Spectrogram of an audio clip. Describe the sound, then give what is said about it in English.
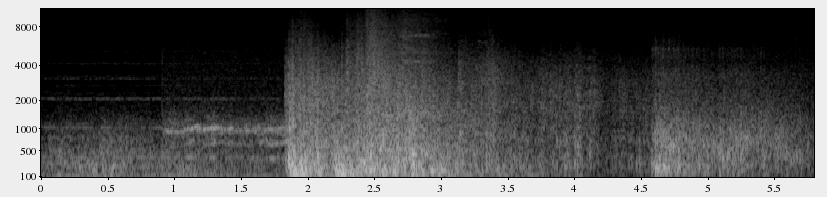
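A thunderstorm with deep rolling thunder: a loud crash bursts in and rumbles away over a few seconds, then a second roll breaks near the end. No one speaks. “Looks like the storm will last the night.”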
